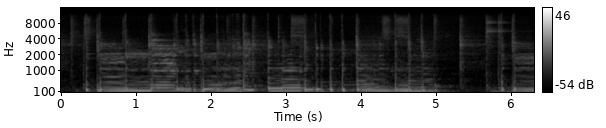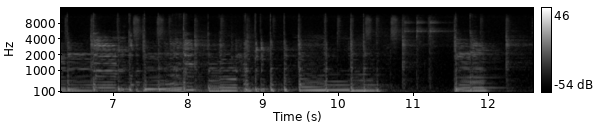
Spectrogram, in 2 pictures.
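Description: Roland G-77 electric bass playing a continuous funk bass pattern that mixes clear notes, muted notes, pulled notes and harmonics, with sharp clicky attacks, played as a phrase that repeats every few seconds.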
